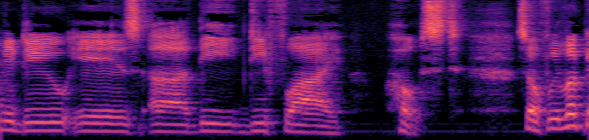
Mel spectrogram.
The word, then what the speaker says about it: Defly: uh Deli Network or defly I'm sorry I never know how to pronounce it d e fli so I guess that's defly uh the defly network which was def.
